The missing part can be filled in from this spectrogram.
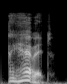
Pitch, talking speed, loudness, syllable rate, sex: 140 Hz, 265 wpm, -16 LUFS, 7.3 syllables/s, male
